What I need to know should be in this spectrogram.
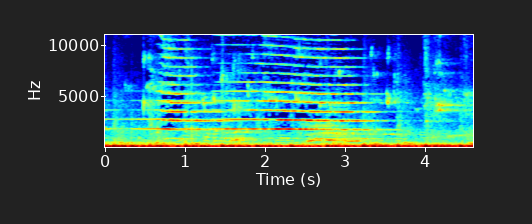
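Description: Sneakers squeak sharply on a hard court in an echoing hall.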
